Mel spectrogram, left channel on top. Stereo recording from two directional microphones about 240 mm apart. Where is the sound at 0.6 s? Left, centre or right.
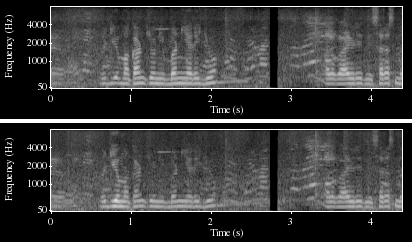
Right.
